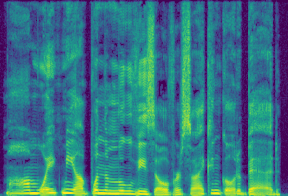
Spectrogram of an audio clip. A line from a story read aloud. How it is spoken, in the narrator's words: mumbled Yoli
